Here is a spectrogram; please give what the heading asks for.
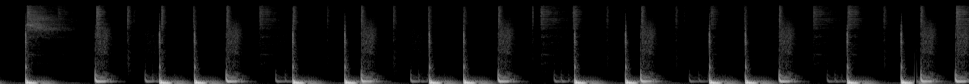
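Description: At 5.33 s the music drops to silence for about 77 ms, resuming at 5.41 s; a shorter 26 ms gap follows from 9.14 to 9.17 s. Both are abrupt cuts with no fade. The likely cause is a Bluetooth stall: radio interference delayed packets, the headphones' playback buffer emptied, and output halted until retransmitted data arrived, after which the music carried on.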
